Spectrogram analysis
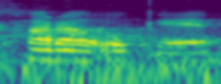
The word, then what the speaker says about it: karaoke: Yeah, actually, it's in Japanese it's pronounced karaoke. When kara means empty, oke is for orchestra.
